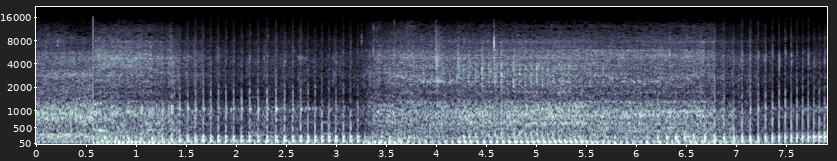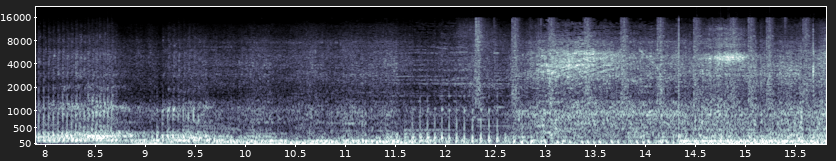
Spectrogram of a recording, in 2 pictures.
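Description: A group of motorcycles rides along a lake road in cold weather, a loud continuous engine drone with shifting revs and passing machines, close and steady throughout with no talk.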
